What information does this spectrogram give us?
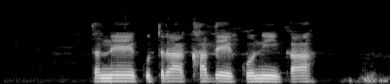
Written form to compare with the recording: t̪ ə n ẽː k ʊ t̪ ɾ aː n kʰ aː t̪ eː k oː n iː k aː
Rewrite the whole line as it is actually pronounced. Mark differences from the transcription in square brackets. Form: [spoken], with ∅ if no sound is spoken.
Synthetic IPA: t̪ ə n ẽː k ʊ t̪ ɾ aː [∅] kʰ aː [d̪] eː k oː n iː k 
